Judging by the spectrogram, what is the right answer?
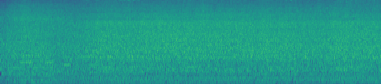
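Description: Diesel engine of a MAN concrete mixer truck running at steady revs as the truck drives along the road, with a steady rush of road noise.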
